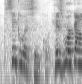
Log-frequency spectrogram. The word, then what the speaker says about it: Sienkiewicz: Bill Skinifowitz, how do you pronounce Bill it? Sienkiewicz. Sienkiewicz.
